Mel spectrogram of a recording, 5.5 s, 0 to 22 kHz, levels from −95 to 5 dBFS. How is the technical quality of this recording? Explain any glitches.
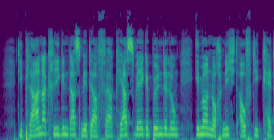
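No glitches to report; nothing in the recording registers as a technical fault.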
